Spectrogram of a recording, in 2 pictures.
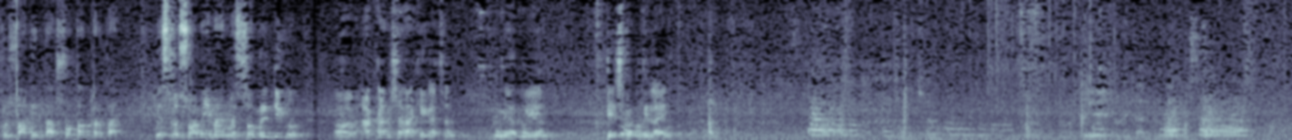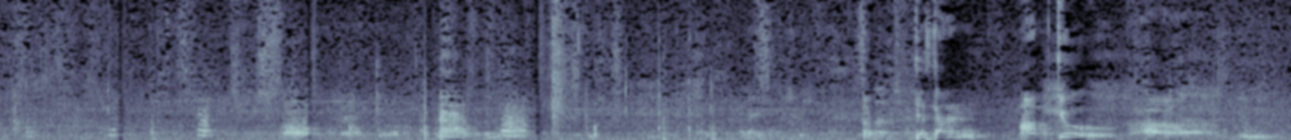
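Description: A middle-aged man speaks steadily through a microphone in an echoing room.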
